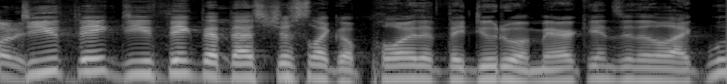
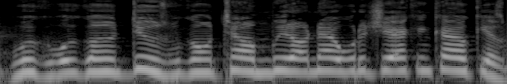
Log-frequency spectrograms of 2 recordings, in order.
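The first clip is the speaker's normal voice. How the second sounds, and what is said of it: Poor attempt at British accent. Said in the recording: “my British accent is not good ... trying to do a British accent ... that accent like I thought you were like a kid from Alabama”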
